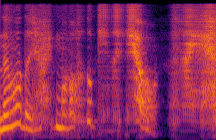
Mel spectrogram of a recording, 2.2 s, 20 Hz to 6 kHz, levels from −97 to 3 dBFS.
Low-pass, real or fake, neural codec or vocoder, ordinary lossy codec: 5.4 kHz; fake; codec, 16 kHz, 0.3 kbps, FocalCodec; none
